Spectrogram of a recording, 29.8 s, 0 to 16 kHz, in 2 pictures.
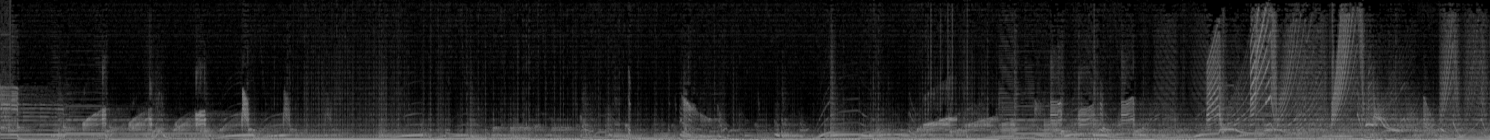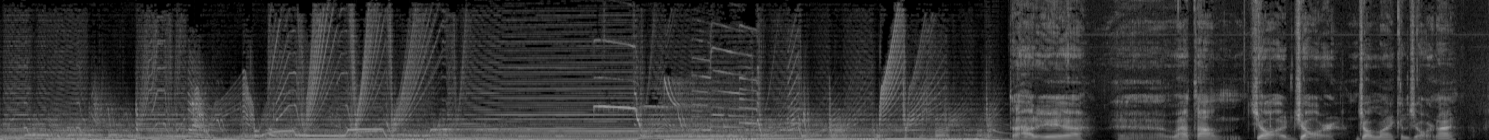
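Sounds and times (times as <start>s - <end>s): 
electronic synthesizer music generated by a mushroom: 0.0s - 25.3s
speech: 26.8s - 29.6s.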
